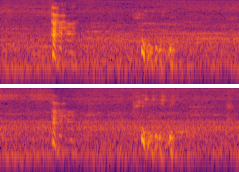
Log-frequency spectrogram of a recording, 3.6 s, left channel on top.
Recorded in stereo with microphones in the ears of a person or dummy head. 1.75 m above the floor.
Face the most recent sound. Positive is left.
turn(degrees=-60)  # may be behind; listen again after turning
